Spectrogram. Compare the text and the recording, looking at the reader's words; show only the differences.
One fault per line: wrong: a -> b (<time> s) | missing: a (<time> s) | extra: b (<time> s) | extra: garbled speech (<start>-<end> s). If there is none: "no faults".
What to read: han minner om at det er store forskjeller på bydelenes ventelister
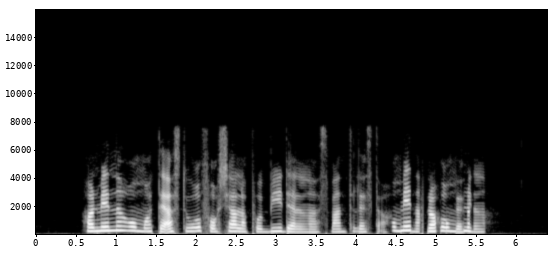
extra: garbled speech (4.4-5.6 s)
